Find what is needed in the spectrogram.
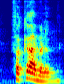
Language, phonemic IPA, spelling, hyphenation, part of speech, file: Dutch, /vərˈkrœymələ(n)/, verkruimelen, ver‧krui‧me‧len, verb, Nl-verkruimelen.ogg
- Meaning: to crumble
